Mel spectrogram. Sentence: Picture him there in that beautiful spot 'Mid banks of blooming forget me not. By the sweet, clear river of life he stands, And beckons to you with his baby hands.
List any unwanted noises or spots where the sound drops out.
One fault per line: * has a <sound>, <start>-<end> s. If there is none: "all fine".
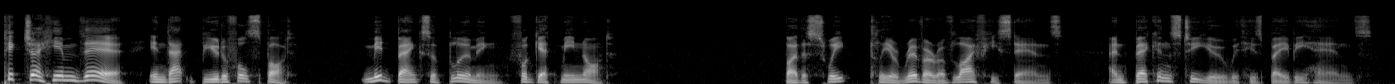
all fine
